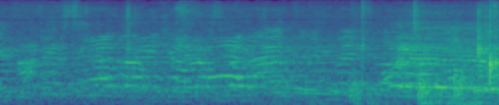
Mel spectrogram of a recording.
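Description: Fight crowd shouting and chattering, several voices overlapping at once.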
